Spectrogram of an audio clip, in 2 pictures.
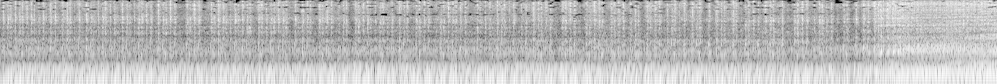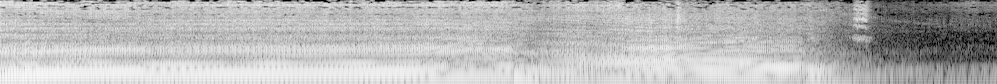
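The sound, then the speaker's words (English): A car engine rumbles at a steady idle, then revs hard on a puddle of poured traction compound, its pitch climbing in loud surges before cutting off near the end; no one speaks. “So that's one of the co-owner's cars, and that was the other co-owner that was pouring the puddle.”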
